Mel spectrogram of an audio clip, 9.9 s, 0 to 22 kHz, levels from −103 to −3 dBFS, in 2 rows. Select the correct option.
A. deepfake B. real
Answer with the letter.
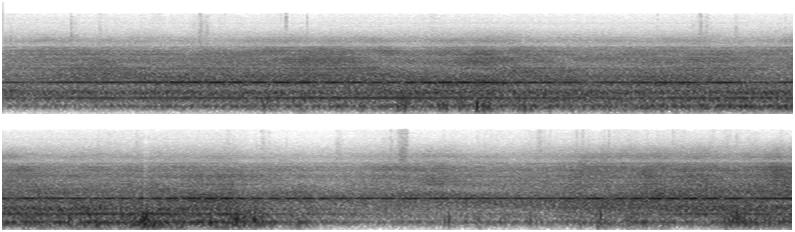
B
